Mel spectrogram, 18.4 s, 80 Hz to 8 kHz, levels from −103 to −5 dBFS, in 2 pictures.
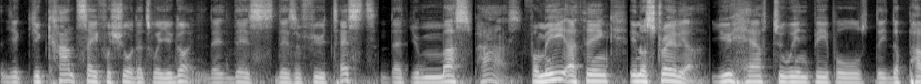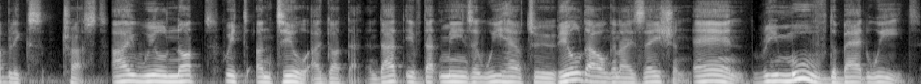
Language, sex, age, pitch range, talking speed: English, male, 40-59, 120-155 Hz, 195 wpm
